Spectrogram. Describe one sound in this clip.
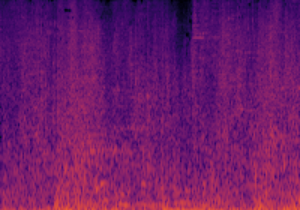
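A tower crumbles with a heavy explosion.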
